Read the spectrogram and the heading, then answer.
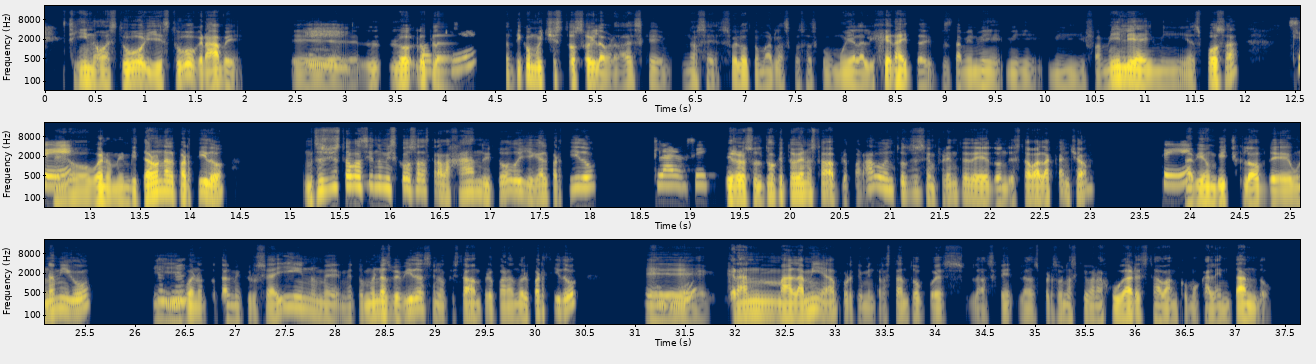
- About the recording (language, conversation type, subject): Spanish, unstructured, ¿Puedes contar alguna anécdota graciosa relacionada con el deporte?
- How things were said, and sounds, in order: gasp; laughing while speaking: "ligera y todo"; other background noise; in English: "beach club"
